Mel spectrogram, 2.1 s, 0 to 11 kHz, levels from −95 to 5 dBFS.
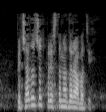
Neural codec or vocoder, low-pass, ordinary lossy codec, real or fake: none; 7.2 kHz; MP3, 32 kbps; real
